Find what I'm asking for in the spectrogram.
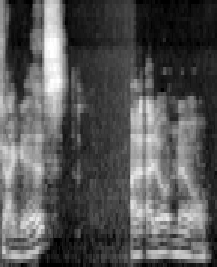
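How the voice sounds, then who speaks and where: A young man casually commentating a video game, quick to complain and laugh. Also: mid-range voice, slight background noise. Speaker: let's play host.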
